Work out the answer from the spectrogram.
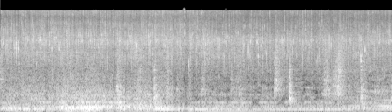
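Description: Sliced chilies, shallots, garlic and galangal sizzling in hot oil in a pan, stirred with a wooden spatula that scrapes the pan several times.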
